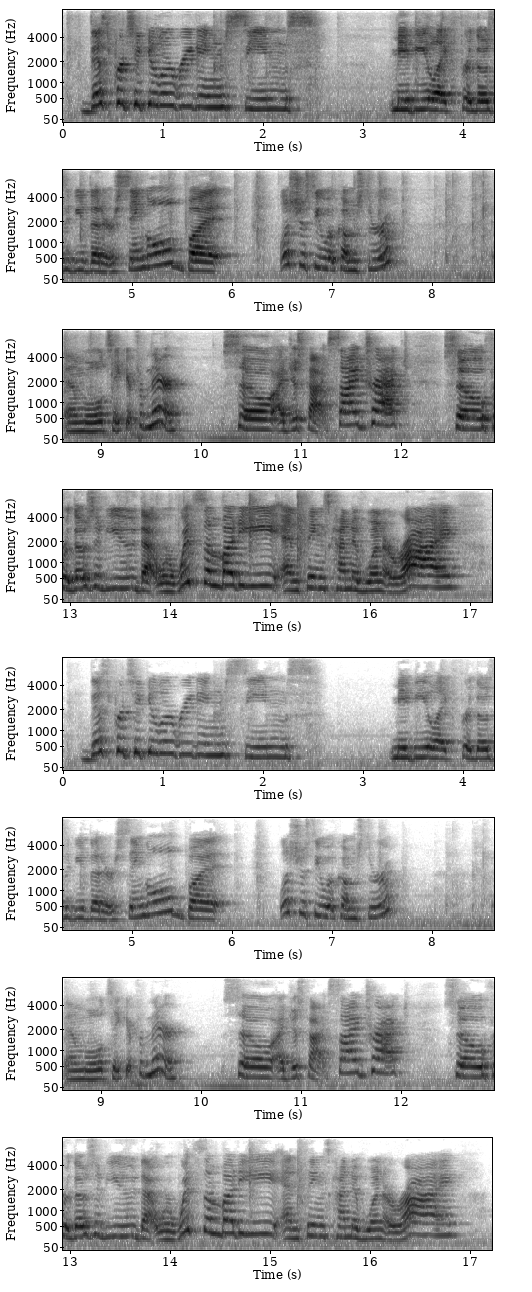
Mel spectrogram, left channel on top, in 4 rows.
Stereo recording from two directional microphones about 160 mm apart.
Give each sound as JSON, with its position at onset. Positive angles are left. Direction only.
{"t": 0.3, "sound": "a woman's voice", "side_deg": 15}
{"t": 3.3, "sound": "a woman's voice", "side_deg": 15}
{"t": 8.6, "sound": "a woman's voice", "side_deg": 15}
